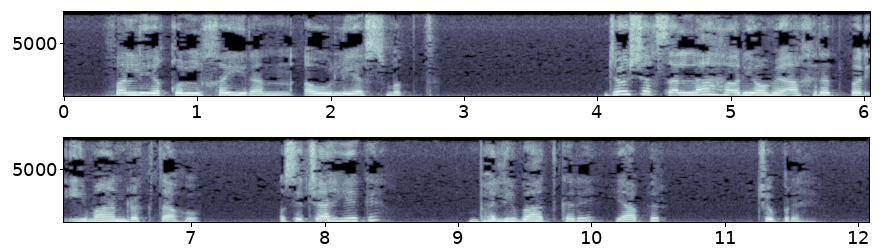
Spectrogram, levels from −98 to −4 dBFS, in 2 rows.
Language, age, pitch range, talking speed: Urdu, 50-69, 160-255 Hz, 120 wpm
